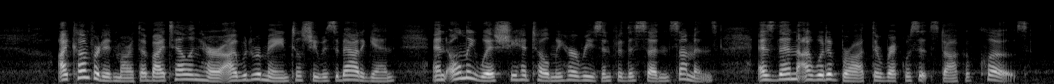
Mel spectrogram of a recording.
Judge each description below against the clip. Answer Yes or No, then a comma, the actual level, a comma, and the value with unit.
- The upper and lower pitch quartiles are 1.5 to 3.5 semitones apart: No, average, 4.6 semitones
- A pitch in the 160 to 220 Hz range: Yes, medium, 185 Hz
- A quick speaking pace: Yes, fast, 215 wpm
